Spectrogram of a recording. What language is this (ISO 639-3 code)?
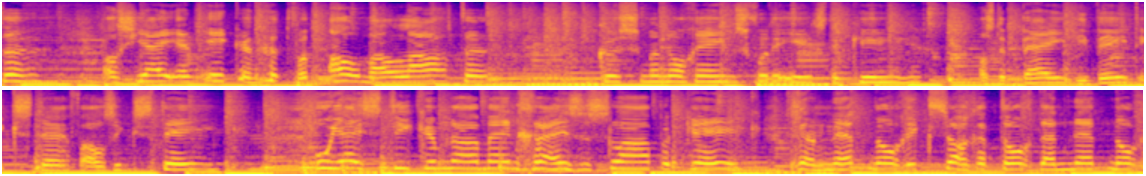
nld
